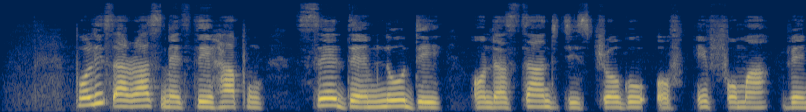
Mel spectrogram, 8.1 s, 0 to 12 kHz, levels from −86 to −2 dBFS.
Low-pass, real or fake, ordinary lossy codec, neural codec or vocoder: 10.8 kHz; real; AAC, 32 kbps; none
